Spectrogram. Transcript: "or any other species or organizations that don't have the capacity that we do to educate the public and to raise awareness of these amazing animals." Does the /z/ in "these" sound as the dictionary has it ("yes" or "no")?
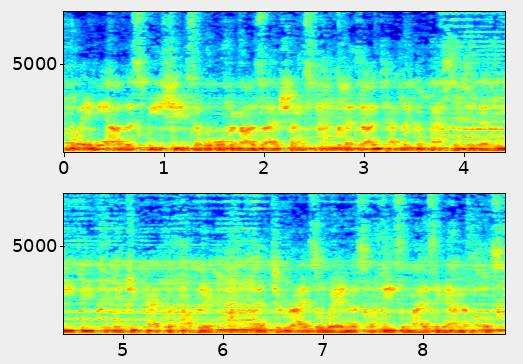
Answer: yes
